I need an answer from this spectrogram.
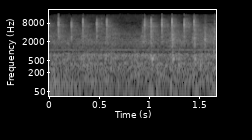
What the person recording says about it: if I shake it you hear that noise that's the safety bar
